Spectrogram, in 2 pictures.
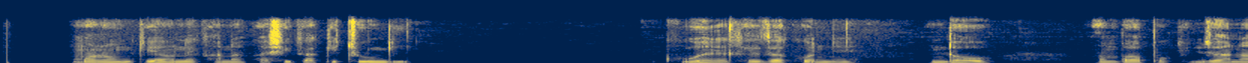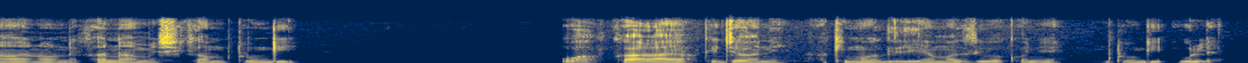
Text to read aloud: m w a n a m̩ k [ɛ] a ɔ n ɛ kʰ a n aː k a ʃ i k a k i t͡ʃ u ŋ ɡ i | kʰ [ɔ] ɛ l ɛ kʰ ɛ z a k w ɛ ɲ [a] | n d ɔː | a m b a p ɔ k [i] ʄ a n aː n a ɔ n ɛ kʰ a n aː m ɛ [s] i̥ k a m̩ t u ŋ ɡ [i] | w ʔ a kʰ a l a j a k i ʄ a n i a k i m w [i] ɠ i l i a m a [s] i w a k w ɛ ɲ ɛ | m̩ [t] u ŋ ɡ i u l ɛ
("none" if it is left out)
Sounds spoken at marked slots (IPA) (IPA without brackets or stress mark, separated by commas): ɛ, u, ɛ, i, ʃ, i, a, z, t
